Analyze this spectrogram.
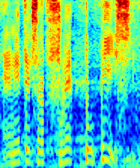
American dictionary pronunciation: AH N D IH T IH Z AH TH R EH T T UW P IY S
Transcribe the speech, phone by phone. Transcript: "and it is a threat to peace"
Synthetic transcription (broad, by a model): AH N IH T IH S AH F R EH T T UW P IY S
